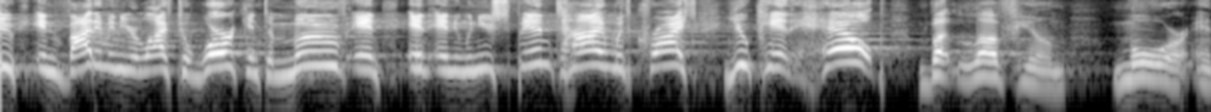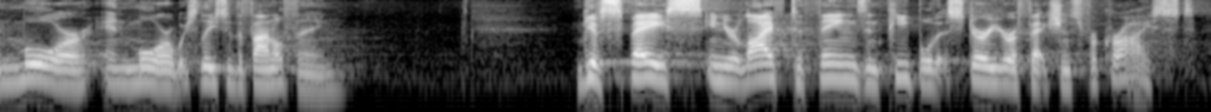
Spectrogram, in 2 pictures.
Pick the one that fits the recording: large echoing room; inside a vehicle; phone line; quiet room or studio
large echoing room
